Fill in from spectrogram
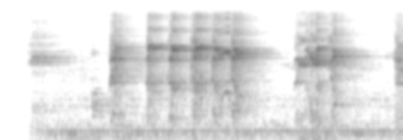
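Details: Javan grey-throated white-eye singing vigorously: dense bursts of high, bright chirps and twittering, one long busy phrase in the middle, then a shorter burst and a final onset, with a faint low hum underneath.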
